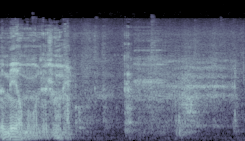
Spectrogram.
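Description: Cutlery clinks lightly on a plate.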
